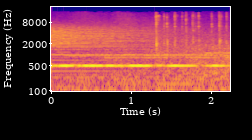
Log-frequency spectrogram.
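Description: Synth drone soundtrack: one steady held tone over a deep low rumble. A little over a second in, a fast run of small digital ticks joins it, a text-typing sound effect for on-screen lettering.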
